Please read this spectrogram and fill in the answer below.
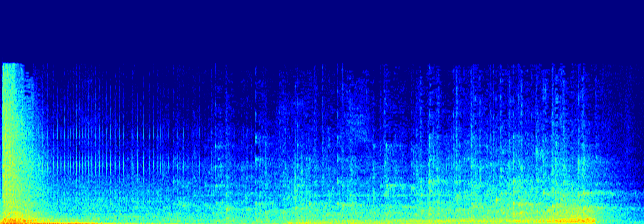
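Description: Horror trailer sound design: a sudden loud hit with a deep boom, then a dark sustained drone that swells again and cuts off suddenly near the end.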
